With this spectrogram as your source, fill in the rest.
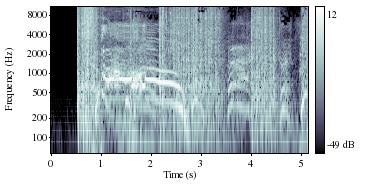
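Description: Gunshots in a scene from the TV show The Boys arrive in loud bursts after a silent start, with dramatic tonal sounds and groaning voices mixed over the shots.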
